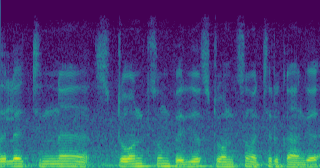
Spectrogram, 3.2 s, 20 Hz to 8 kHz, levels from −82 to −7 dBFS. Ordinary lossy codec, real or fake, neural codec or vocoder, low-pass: none; real; none; 7.2 kHz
